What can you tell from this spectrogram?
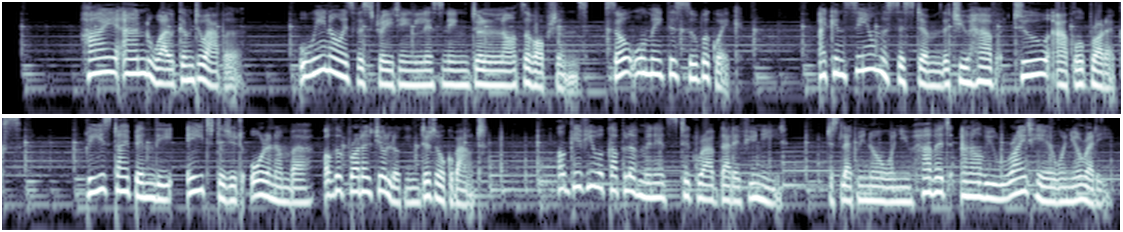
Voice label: telephone ivr

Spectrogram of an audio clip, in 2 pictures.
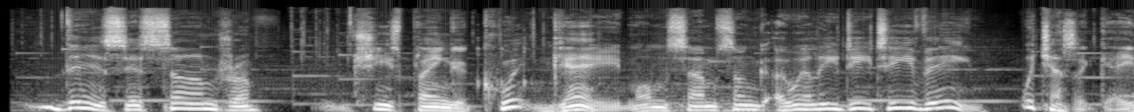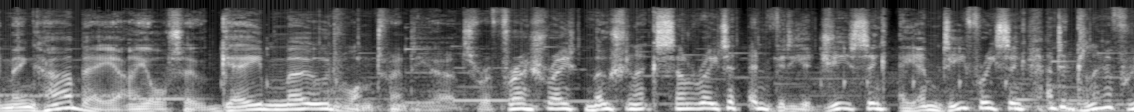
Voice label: commercial, British Believable Voice

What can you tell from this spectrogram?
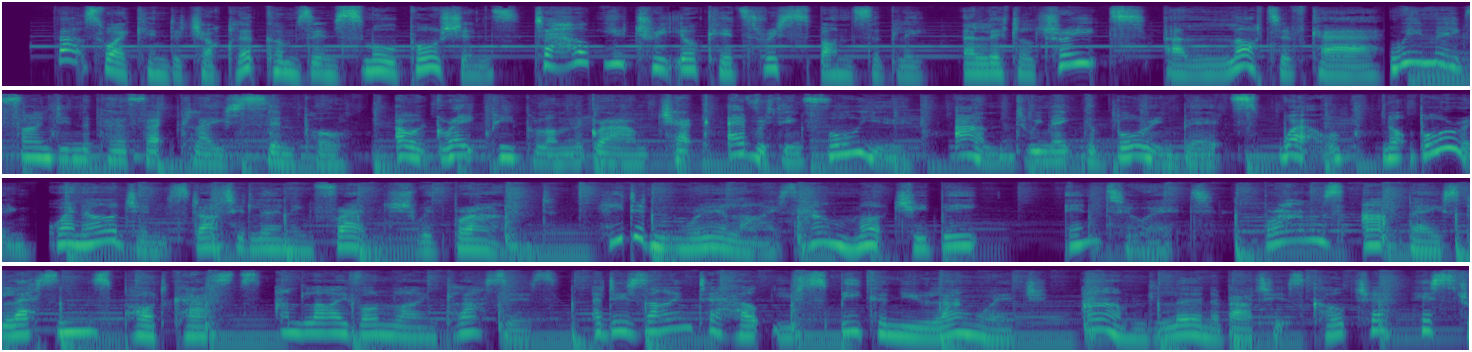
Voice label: radio ads reel

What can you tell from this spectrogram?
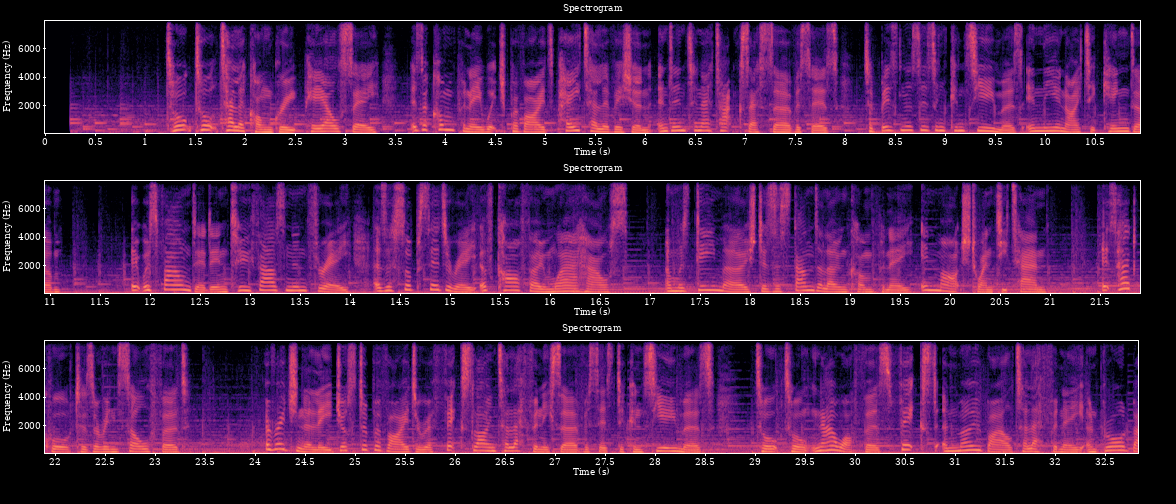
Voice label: corporate northern

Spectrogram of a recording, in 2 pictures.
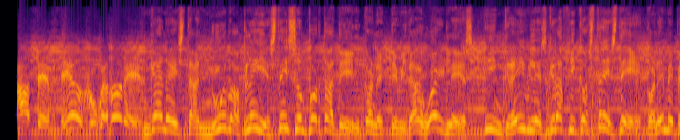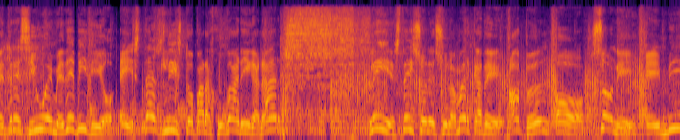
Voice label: spanish male videogames

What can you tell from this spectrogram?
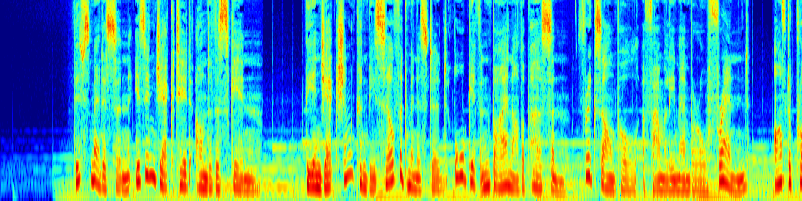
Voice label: explainer

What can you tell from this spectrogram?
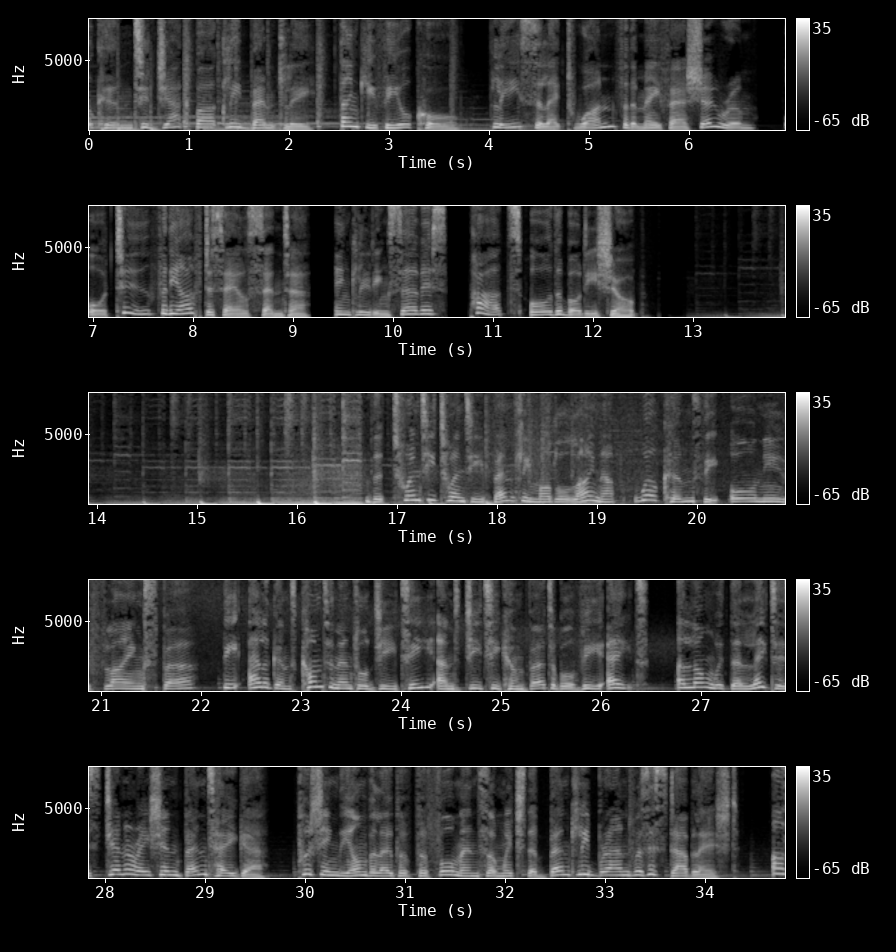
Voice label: on hold IVR

